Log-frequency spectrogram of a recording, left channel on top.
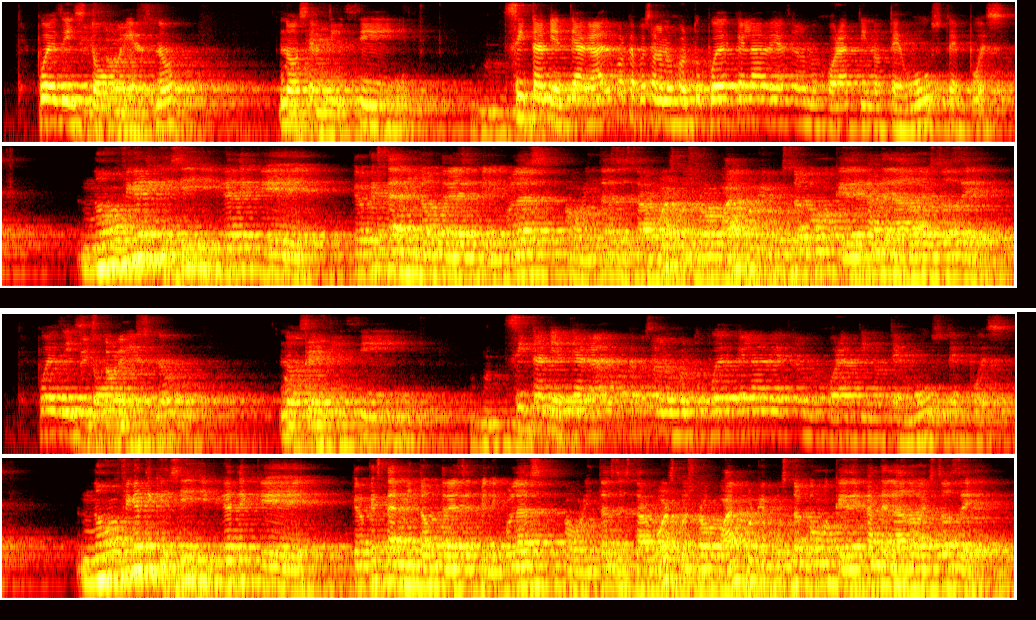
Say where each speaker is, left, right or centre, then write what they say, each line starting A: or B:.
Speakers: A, on the left (about 75°); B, on the right (about 65°).
A: pues de historias,
B: de historias.
A: ¿no?
B: Ok.
A: No sé a ti si,
B: Ujú.
A: si también te agrade, porque pues a lo mejor tú puedes que la veas y a lo mejor a ti no te guste, pues
B: No, fíjate que sí, y fíjate que creo que está en mi top 3 de películas favoritas de Star Wars, pues Rogue One, porque justo como que dejan de lado estos de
